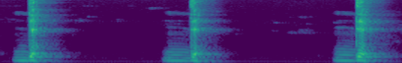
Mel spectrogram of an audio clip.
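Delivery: "د" as a short low D sound, "duh"; letter sound demo. Shown as a demonstration. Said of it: "الدي بنطقه إيه؟". (نطق "د" كصوت حرف D قصير ومنخفض)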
